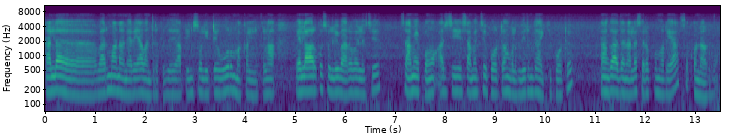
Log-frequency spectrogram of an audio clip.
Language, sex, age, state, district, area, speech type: Tamil, female, 45-60, Tamil Nadu, Tiruchirappalli, rural, spontaneous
